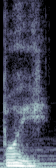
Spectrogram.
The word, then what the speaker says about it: buoy: it's like buo y the way that buoy is supposed to be pronounced boy anyway so that is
